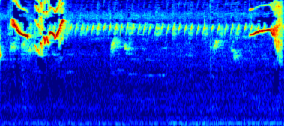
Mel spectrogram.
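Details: Fighting song of an Oriental magpie-robin, played for voice training and to excite males: a short tangle of twisting whistles, then a long fast even trill, closing with a rising whistle.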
